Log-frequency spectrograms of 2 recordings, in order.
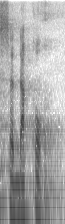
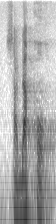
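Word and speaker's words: صدقة: Orang Arabnya sedakoh. Sadakoh gitu ya. Sedekah nulisnya tapi bacanya sedakoh.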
